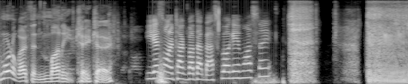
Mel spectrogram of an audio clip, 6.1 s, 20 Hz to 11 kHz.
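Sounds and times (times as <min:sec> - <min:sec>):
speech: 0:00.0 - 0:04.5
brief breathy puffs: 0:04.1 - 0:05.5
loud buzzy raspy fart noise: 0:05.5 - 0:06.1.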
